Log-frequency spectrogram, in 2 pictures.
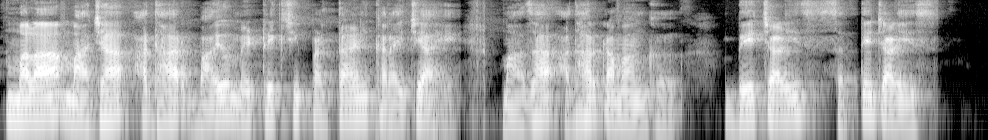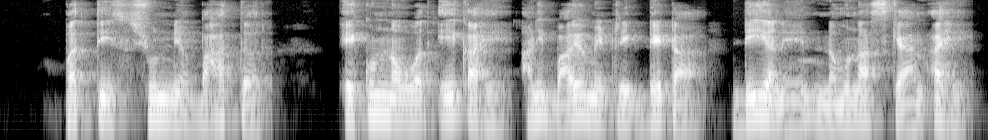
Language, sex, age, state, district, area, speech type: Marathi, male, 60+, Maharashtra, Ahmednagar, urban, read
